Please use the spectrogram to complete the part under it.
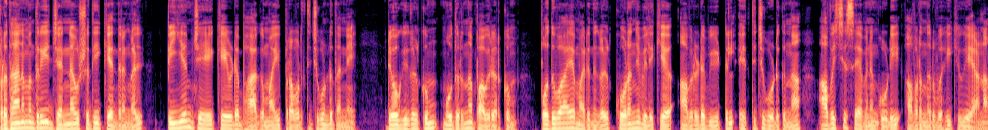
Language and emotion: Malayalam, neutral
